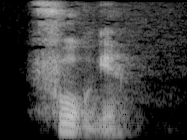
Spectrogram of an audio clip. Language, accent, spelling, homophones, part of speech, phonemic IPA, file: French, France, fourgue, fourguent / fourgues, verb / noun, /fuʁɡ/, LL-Q150 (fra)-fourgue.wav
- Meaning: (verb) inflection of fourguer: 1. first/third-person singular present indicative/subjunctive 2. second-person singular imperative; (noun) fence, receiver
